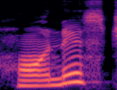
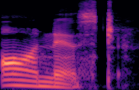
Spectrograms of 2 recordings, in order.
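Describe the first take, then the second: First: The word begins with an audible h sound. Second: The word begins directly with a vowel sound. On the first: The speaker calls it wrong. "हॉनेस्ट ये word नहीं है" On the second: The speaker calls it right. "यहाँ पर एच जो है वो silent है"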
